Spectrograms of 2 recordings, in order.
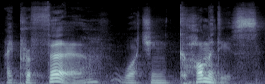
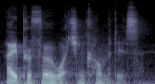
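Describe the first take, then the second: First: The important words are emphasized with varied intonation. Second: The sentence is said with flat intonation. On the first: The speaker calls it right. "High scoring answer. Just put in the emphasis on the important words" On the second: The speaker calls it wrong. "poor answer"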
